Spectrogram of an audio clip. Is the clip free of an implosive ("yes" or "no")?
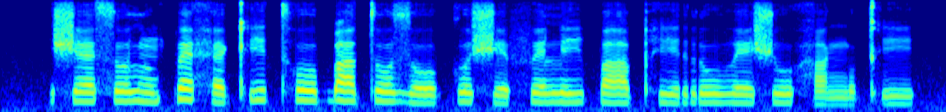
no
